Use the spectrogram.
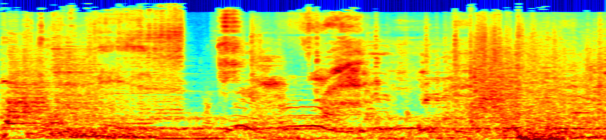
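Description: A heavy crate is hoisted and shifted, giving a loud, continuous rumbling scrape with dull knocks and thuds throughout, and a brief lull in the middle.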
